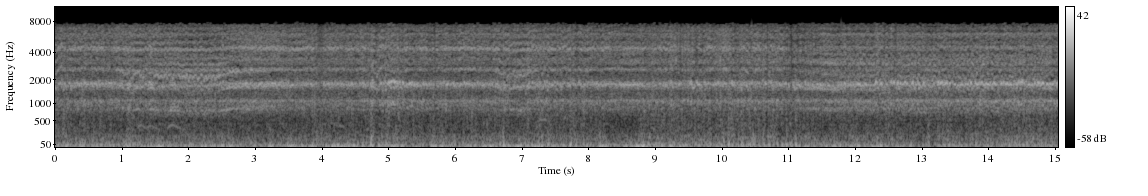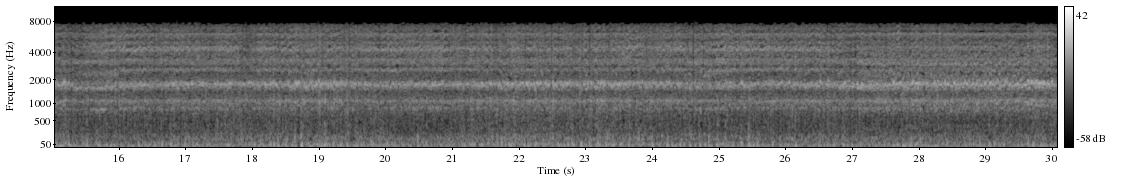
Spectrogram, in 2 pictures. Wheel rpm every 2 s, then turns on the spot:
220, 220, 240, 230, 230, 230, 210, 220, 230, 240, 230, 230, 230, 220, 210.
none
